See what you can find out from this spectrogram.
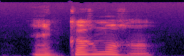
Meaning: cormorant (seabird)
- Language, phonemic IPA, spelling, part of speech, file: French, /kɔʁ.mɔ.ʁɑ̃/, cormoran, noun, Fr-cormoran.ogg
